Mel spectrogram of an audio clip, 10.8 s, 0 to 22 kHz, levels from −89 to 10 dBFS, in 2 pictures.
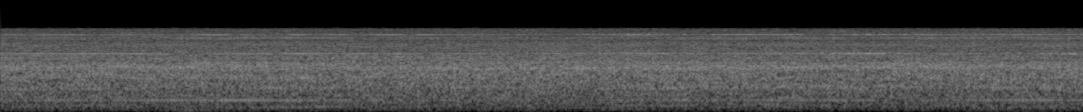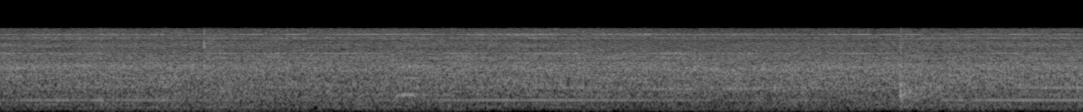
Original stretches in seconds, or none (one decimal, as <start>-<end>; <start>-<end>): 0.0-2.5; 3.5-3.9; 6.2-7.7; 9.6-10.8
